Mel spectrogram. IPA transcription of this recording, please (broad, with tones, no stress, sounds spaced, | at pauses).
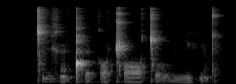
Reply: ǀ i˦ x ɛ̃˨ ǃʰ ɛ˨ k ɔ˦˨ ǁ ɔː˧ ǀ o˨ v iː˧ fʲ ɔ̃˧ t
